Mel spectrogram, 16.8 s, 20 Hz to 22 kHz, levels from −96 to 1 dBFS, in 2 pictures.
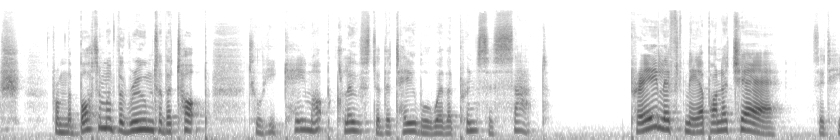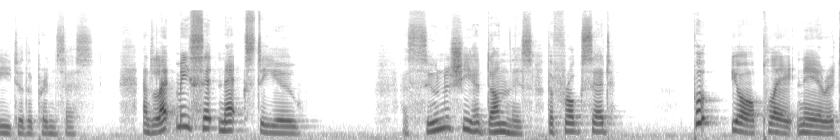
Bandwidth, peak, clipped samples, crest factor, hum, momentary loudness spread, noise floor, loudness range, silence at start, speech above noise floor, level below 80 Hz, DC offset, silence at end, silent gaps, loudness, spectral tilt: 16.5 kHz; -18 dBFS; under 0.1%; 22 dB; none; 17 LU; -72 dBFS; 6 LU; 0 s; 33 dB; -68 dBFS; under 0.1%; 0 s; none; -39 LUFS; -4.5 dB/octave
